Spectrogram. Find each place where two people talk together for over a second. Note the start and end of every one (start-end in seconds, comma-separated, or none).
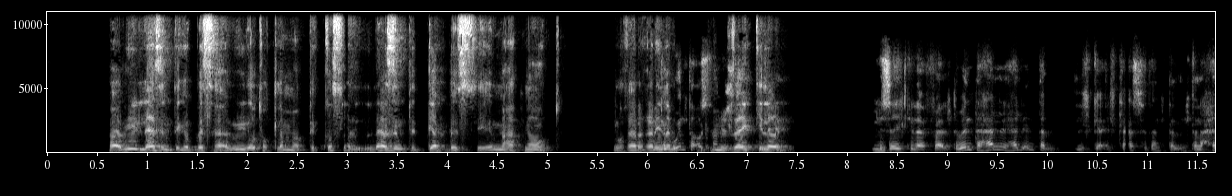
6.1-7.3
